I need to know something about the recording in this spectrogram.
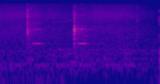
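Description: Two presses on an ultrasound machine's keyboard, about half a second apart, each a click followed by a short beep.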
